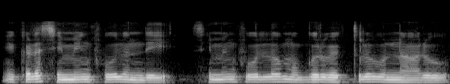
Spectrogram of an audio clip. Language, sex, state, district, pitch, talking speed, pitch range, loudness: Telugu, male, Telangana, Komaram Bheem, 115 Hz, 135 wpm, 110-115 Hz, -16 LUFS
